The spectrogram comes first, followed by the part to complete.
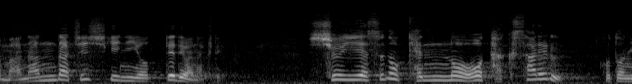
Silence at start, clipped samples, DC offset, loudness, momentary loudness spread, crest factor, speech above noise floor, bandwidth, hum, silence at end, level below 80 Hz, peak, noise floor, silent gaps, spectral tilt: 0 s; under 0.1%; under 0.1%; -32 LUFS; 12 LU; 18 dB; 25 dB; 17 kHz; none; 0 s; -64 dBFS; -14 dBFS; -57 dBFS; none; -4.5 dB/octave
